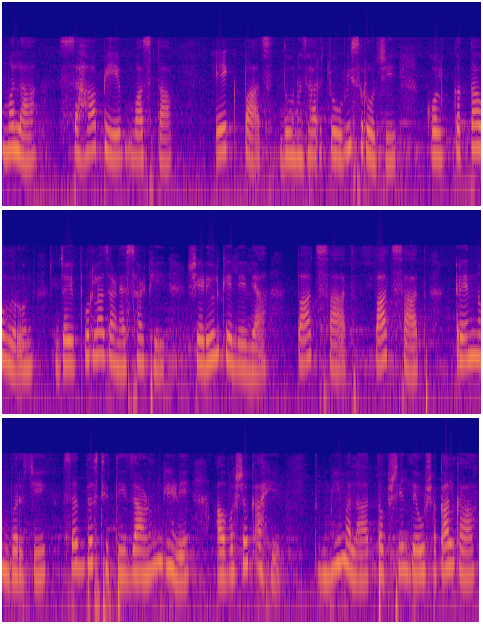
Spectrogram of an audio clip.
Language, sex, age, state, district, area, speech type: Marathi, female, 18-30, Maharashtra, Satara, urban, read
